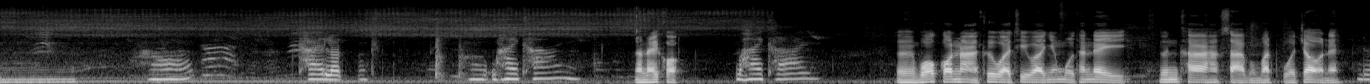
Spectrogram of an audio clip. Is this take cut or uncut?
uncut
